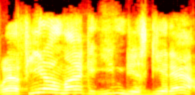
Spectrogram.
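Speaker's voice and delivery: heavily laid-on mock Southern accent. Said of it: "get rid of that accent".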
